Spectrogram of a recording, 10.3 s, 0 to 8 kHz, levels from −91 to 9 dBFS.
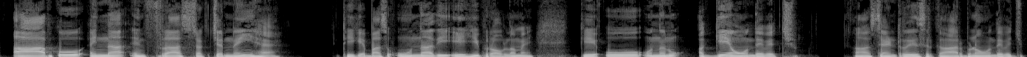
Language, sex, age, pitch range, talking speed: Punjabi, male, 30-49, 120-145 Hz, 160 wpm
